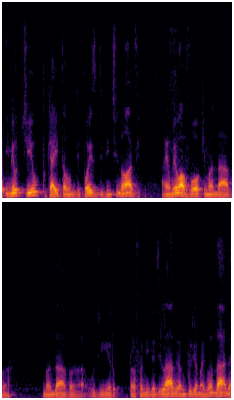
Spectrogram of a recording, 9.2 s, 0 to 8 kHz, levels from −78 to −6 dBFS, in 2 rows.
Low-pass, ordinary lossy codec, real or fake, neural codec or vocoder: 7.2 kHz; Opus, 16 kbps; real; none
